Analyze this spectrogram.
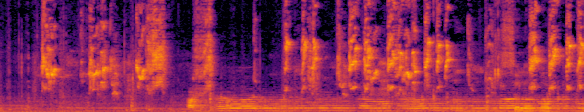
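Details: Intermittent bursts of sharp, high chirps from colony lovebirds, growing into steadier chatter, with a faint hum and some softer background noise.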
